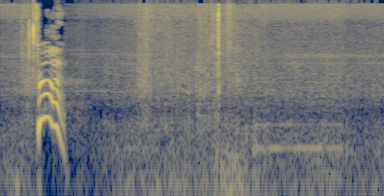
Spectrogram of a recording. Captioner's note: yelling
